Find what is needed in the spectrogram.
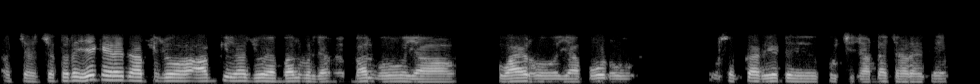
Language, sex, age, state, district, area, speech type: Urdu, male, 30-45, Uttar Pradesh, Gautam Buddha Nagar, urban, conversation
